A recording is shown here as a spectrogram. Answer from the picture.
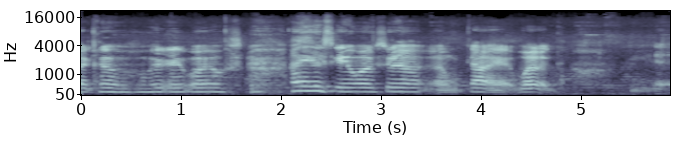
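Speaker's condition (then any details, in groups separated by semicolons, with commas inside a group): Cerebral palsy; body affected; speech disability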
